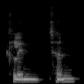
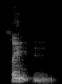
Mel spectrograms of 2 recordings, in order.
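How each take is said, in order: First: The T is released clearly before the last syllable. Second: The T is held and released through the nose. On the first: "in my accent I pronounce the T" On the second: "in a general American"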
